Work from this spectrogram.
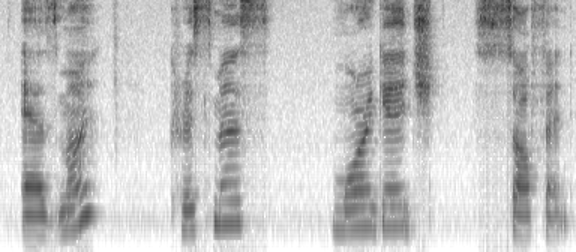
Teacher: we are not pronouncing the T in any of these words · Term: silent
